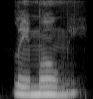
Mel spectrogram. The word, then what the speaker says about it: Leimomi: And then uh but but your name I I always pronounced it lay mommy, but it's actually lay mom.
